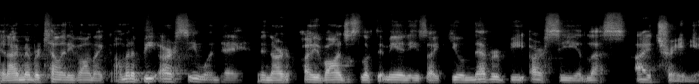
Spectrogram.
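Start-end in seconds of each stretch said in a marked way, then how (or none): 4.5-7.0 put-on Bulgarian accent, dead serious delivery. Speaker retells Yvonne's reply to him, imitating Yvonne's Bulgarian accent. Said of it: "he's in his Bulgarian accent".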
